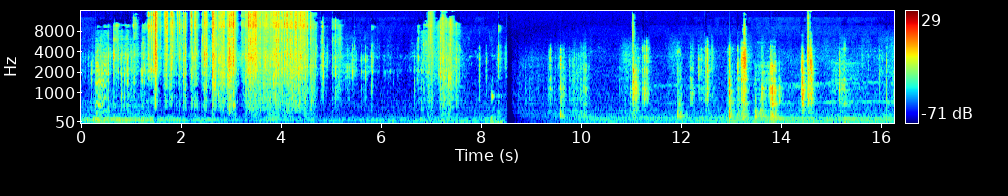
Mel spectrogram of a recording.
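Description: Rustling and tearing of packaging as a new spool of MIG welding wire is unwrapped, with many small clicks. After a brief gap of silence a little past halfway come scattered sharp clicks and light knocks as the spool is handled at the welder.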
